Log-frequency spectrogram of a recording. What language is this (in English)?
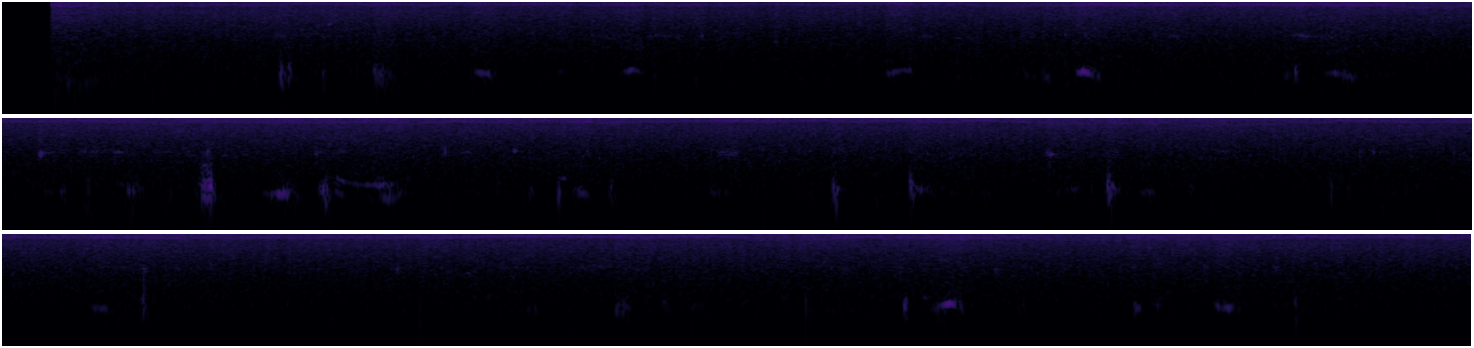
Tigrinya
